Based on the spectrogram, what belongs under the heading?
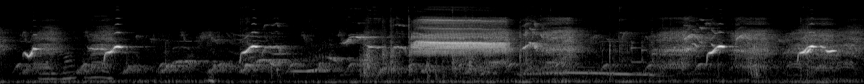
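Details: Vigorously singing crested myna at Perbaungan zoo park, giving sharp upslurred whistles every second or so, broken by a loud, harsh, hissing burst in the middle.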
